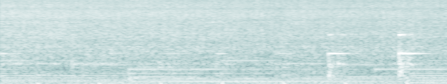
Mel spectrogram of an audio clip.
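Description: Mushrooms hit a hot pan and sizzle in a steady, broad hiss, with a few soft knocks and clinks of handling over the continuous frying noise.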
